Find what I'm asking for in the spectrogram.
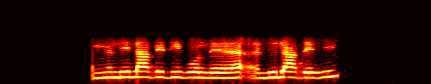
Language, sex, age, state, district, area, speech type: Hindi, female, 60+, Bihar, Madhepura, rural, conversation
